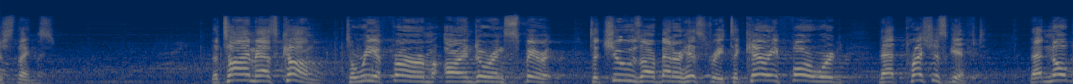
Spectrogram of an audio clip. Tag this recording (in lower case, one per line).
speech
monologue
man speaking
